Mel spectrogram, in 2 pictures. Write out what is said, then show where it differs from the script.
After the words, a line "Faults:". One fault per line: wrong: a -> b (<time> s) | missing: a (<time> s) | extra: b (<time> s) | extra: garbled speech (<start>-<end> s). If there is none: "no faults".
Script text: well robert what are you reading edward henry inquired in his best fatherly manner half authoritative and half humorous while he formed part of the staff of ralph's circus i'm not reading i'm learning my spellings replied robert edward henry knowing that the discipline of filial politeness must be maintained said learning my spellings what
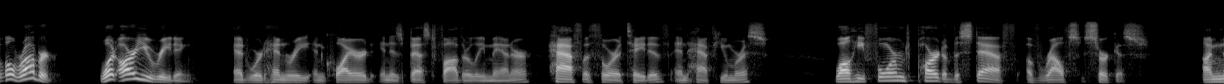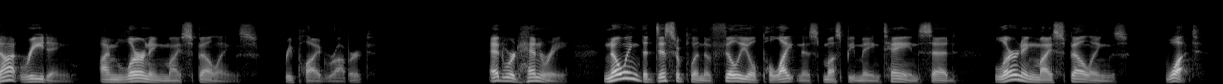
well robert what are you reading edward henry inquired in his best fatherly manner half authoritative and half humorous while he formed part of the staff of ralph's circus i'm not reading i'm learning my spellings replied robert edward henry knowing the discipline of filial politeness must be maintained said learning my spellings what
Faults:
missing: that (18.6 s)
